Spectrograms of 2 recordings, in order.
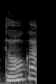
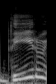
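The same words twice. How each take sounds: First: "the" with a neutral "duh" vowel. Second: "the" with an "ee" vowel; "the" as "dee". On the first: Teacher rules out "the" before vowels, pronounced "duh". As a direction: say "the" as "duh", the form being ruled out. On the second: Teacher shows "the" before vowel words, pronounced "dee". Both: Shown as a demonstration. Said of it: "the가 아니라 the로 읽습니다".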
